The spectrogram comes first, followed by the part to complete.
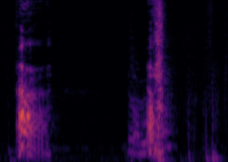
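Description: Maltese puppy 'talking': two short yowl-like vocal sounds, the first falling in pitch, the second about a second later.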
